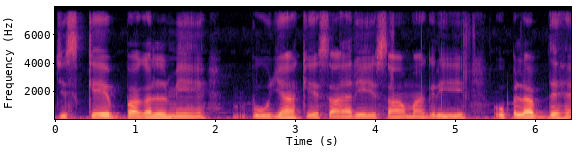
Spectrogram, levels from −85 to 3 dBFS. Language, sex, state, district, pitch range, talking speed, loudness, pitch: Hindi, male, Jharkhand, Palamu, 115-130 Hz, 85 wpm, -19 LUFS, 120 Hz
